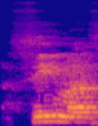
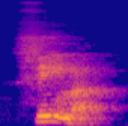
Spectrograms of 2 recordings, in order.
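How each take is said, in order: First: It is said in a Venezuelan Spanish accent. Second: It is said in a Spain Spanish accent.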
